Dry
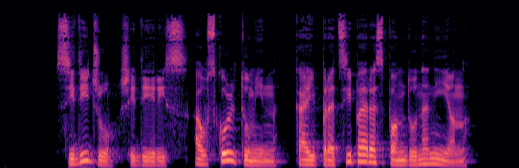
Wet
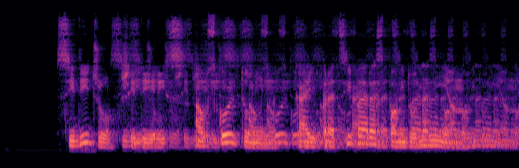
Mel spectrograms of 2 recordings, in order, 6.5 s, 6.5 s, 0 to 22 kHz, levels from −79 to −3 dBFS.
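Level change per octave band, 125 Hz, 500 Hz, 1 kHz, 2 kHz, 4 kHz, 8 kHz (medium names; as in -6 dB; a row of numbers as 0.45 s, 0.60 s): under -40 dB, +0.5 dB, +8.0 dB, -1.5 dB, -3.0 dB, -7.5 dB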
